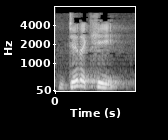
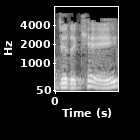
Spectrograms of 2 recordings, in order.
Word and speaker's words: didache: So there's the second word is didache. Or didache, D-I-D-A-C-H-E. It looks like did ache, but it's pronounced didache, or didache. And that particular word is in Greek the act of teaching.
